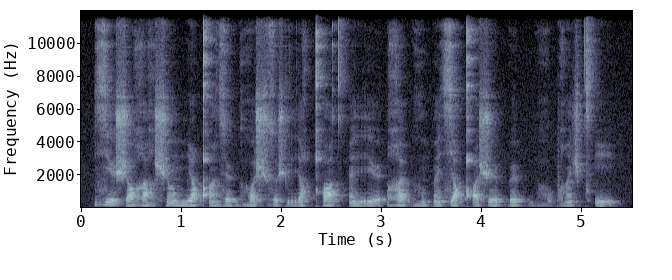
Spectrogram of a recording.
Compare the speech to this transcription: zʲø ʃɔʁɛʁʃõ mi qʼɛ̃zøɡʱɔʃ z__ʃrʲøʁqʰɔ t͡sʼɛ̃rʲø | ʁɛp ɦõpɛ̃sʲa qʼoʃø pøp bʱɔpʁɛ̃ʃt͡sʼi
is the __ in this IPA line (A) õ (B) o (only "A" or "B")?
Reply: B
